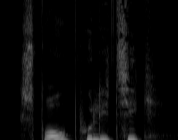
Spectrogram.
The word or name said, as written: sprogpolitik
